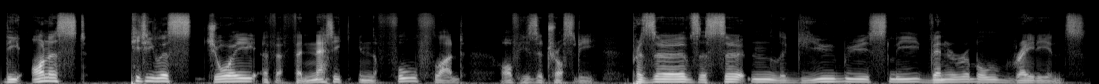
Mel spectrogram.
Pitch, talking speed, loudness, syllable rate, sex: 100 Hz, 110 wpm, -19 LUFS, 4.2 syllables/s, male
